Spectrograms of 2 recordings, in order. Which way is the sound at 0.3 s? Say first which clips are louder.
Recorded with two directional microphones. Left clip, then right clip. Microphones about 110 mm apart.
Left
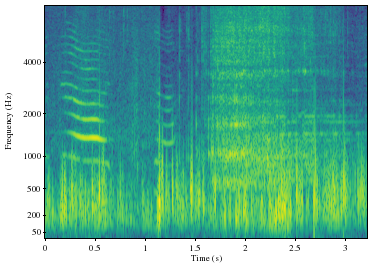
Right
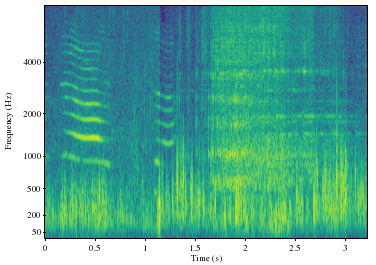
Left 2 dB; 10° right (ahead or behind).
